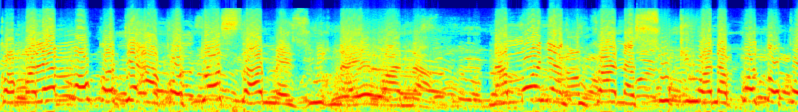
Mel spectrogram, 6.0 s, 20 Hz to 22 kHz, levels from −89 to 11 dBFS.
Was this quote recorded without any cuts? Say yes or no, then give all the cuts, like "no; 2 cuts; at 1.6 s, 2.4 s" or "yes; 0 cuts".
yes; 0 cuts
